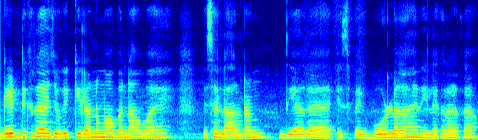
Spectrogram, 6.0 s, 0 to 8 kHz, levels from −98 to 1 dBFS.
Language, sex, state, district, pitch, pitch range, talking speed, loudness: Hindi, female, Bihar, Kishanganj, 190 Hz, 185-195 Hz, 240 wpm, -30 LUFS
